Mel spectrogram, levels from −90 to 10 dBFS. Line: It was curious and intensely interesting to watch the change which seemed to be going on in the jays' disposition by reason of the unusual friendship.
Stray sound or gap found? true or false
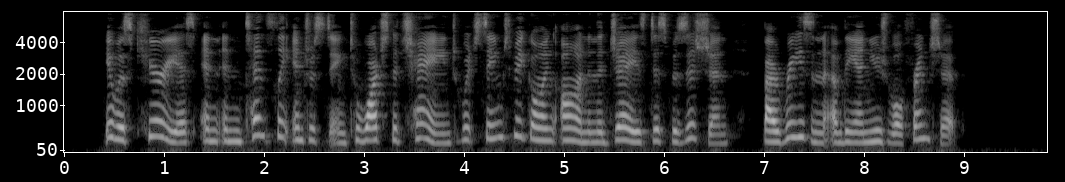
false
